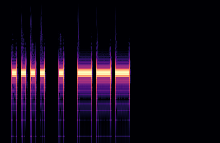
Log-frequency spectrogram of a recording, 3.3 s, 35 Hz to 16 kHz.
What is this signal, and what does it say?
Morse code, heard as a keyed tone, about 17 wpm, 700 Hz. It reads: HEO
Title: USA Call Sign Postfixes - 3 Letters 17wpm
